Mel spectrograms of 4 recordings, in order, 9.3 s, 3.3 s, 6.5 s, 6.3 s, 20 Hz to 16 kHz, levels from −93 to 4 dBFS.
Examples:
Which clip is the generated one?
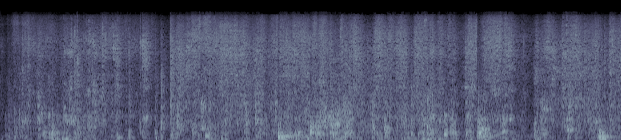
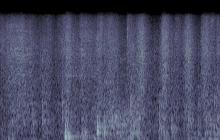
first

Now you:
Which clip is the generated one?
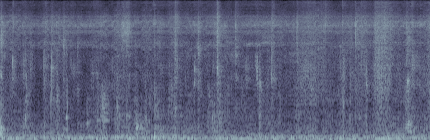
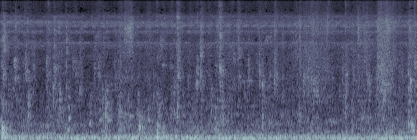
first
